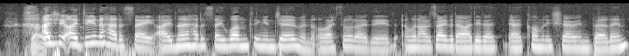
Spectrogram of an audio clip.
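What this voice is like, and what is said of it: British English accent. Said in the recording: “You moved over from the UK. Oh, for those who haven't picked up the accent”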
